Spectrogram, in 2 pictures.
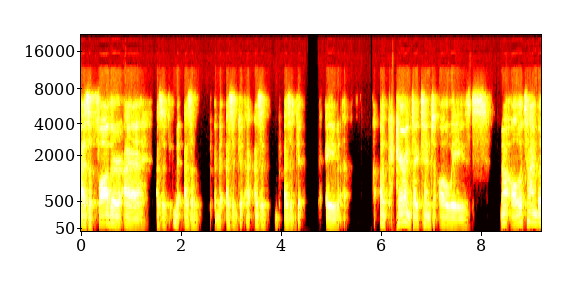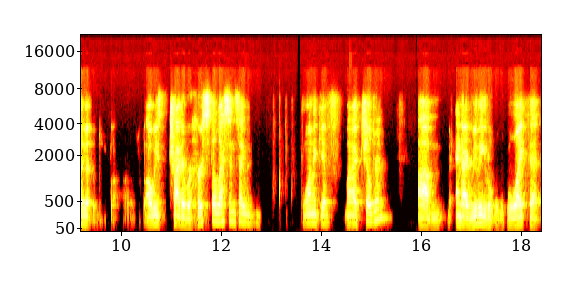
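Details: Adult man who stutters (stammers), speaking in an interview; word and phrase repetitions audible; stuttering.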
